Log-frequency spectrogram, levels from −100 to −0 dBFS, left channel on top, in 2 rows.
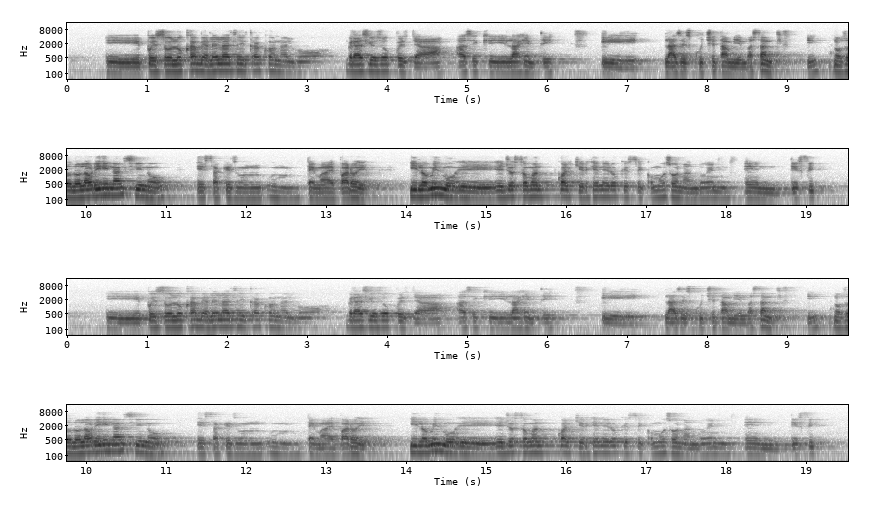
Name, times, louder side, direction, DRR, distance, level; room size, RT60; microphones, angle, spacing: voice 1, 0.5-3.2 3.5-6.1 6.3-7.1 7.5-11.0 11.4-13.5 14.0-19.1, left 4 dB, 70° left, 16 dB, 0.6 m, -29 dB
18.0 x 10.5 x 3.0 m, 1.2 s
head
